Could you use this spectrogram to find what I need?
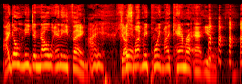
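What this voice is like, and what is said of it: Imitates another person's voice. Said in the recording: “Very good impression.”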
